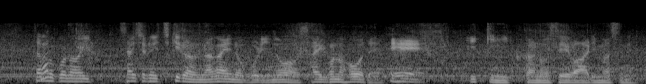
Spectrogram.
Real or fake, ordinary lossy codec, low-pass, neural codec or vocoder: real; AAC, 48 kbps; 7.2 kHz; none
